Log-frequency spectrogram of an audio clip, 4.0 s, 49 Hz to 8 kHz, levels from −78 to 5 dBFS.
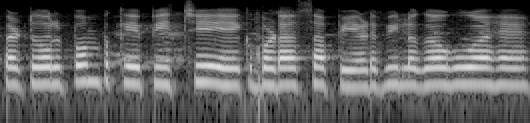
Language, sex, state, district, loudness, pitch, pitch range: Hindi, female, Punjab, Fazilka, -14 LUFS, 245 Hz, 240-250 Hz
